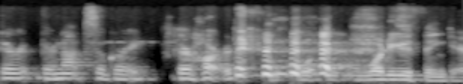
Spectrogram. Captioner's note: chuckles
